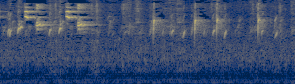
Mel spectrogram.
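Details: Goldfinch singing on a teaching tape for chicks and songbirds: a few loud, clear chirping notes at the start, followed by softer, scattered twitters.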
